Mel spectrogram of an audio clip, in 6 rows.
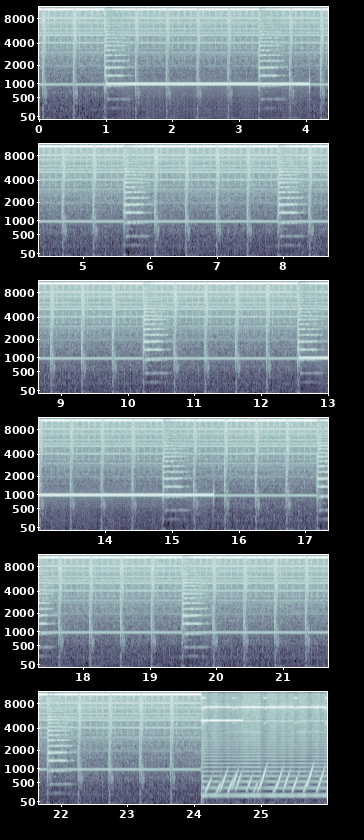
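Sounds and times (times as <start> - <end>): droning beeping tones: 1.0 - 4.1, 12.6 - 15.6, 24.1 - 26.0
loud held beep: 1.0 - 4.1, 12.6 - 15.7, 24.1 - 26.0
short chime-like beep: 1.0 - 4.1, 12.6 - 15.6.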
